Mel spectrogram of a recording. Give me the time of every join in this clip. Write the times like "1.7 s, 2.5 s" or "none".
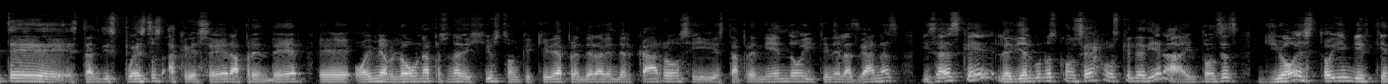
3.1 s, 9.1 s, 12.5 s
